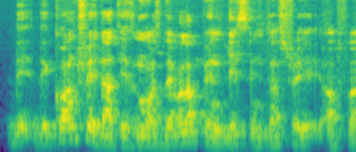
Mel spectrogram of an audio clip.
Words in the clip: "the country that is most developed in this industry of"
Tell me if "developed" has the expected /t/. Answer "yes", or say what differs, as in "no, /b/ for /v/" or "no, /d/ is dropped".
no, /t/ is dropped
